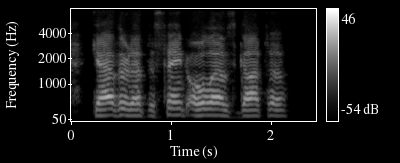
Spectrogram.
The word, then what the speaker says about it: Gata: Olav's Gata. And Gata is spelled like gate, G-A-T-E, and in Norwegian translates to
